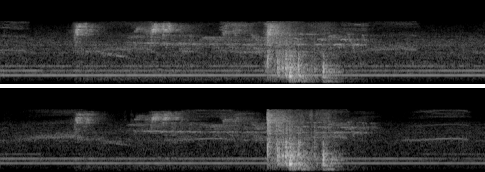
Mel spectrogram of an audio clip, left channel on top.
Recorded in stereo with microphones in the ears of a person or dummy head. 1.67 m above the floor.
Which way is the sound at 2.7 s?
10° right (ahead or behind).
